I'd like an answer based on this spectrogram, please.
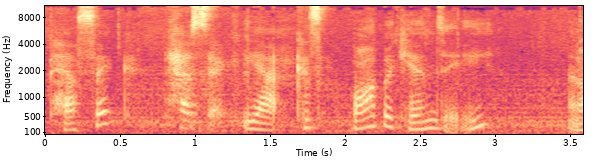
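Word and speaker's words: Pysyk: year's broadcasters can you let people know it's pronounced passic yeah because Bob McKenzie and all these other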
